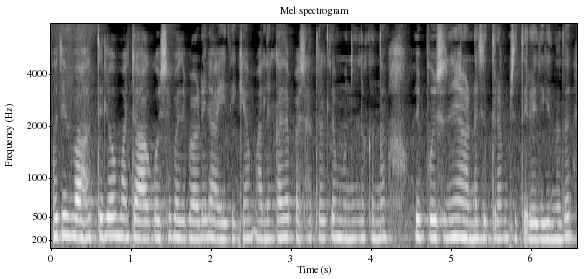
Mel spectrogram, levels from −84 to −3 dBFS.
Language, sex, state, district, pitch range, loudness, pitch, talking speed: Malayalam, female, Kerala, Kollam, 225-235 Hz, -16 LUFS, 225 Hz, 110 wpm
